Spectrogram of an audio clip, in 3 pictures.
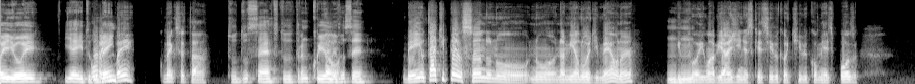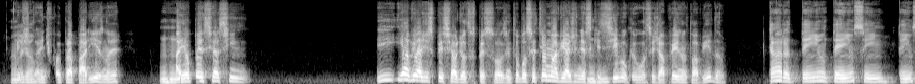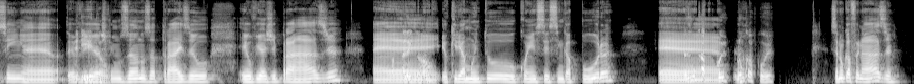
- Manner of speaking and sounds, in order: tapping
- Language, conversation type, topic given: Portuguese, unstructured, Qual foi a viagem mais inesquecível que você já fez?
